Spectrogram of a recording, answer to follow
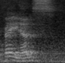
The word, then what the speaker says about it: Veda: The Aryans wrote their script on 4 Vedas. Oops, it's spelled like it should be pronounced Vedas. But I've been told it should be pronounced Veda. It's like the Spanish E has an A sound.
